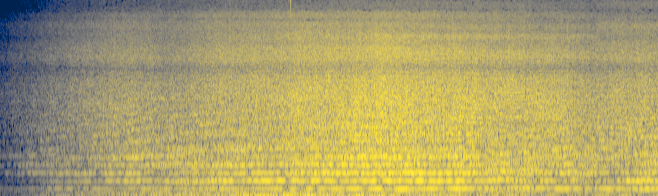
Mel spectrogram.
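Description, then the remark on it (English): A higher-spec drone with a multispectral camera flies: its steady, droning propeller whine fades in over the first couple of seconds, then holds loud and constant, a layered buzz with a rushing airy hiss and no voices. “I've seen drones before, obviously, but that is impressive.”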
